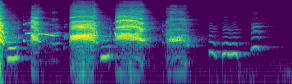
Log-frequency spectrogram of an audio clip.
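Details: Young chimpanzee letting out three loud, harsh screams in quick succession, followed by a few soft, wavering tonal whimpers that trail off into quiet.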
